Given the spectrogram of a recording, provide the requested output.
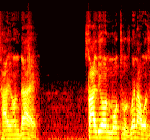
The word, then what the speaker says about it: Hyundai: innocent is not high you pronounce Hyundai thank you very much I've had a meeting with them before the people that brought it they said it's high and die stallion Motors when I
